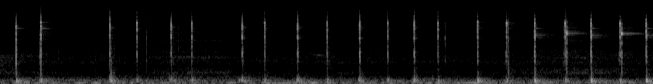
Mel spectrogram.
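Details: BMW E39 M5 VANOS solenoid valve on the bench, cleaned about five times: crisp sharp clicks at about two per second with no buzzing or sticking. The clean valve switches freely.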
